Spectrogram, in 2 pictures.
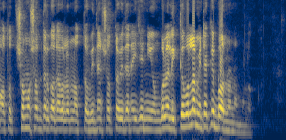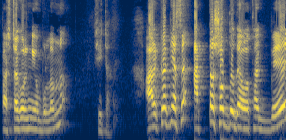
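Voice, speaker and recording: A young man teaching a casual exam-prep video lesson. He keeps checking in with his students and answers his own questions in a coaxing, friendly way. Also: sits high.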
